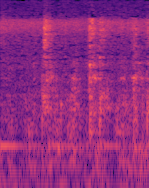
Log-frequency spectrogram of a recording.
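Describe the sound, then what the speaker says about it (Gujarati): Milk being stirred into roasted gram flour in a pan for magaj, with a few quick close scraping strokes and a light wet sizzle in rapid rhythm and no voices. "આ રીતે ફરીથી થોડું દૂધ ઉમેરી અને મિક્સ કરવાનું"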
